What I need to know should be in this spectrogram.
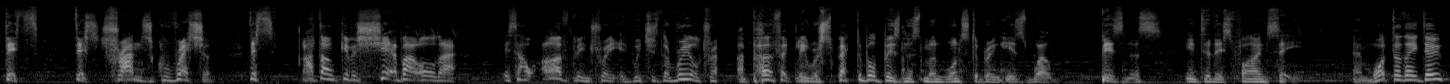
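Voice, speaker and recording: A man's voice: fairly high pitch, animated, moderate pace, vocal fry, sharp tone, heavily acted. A man voicing a pompous, crude merchant in a video game, blustering and indignant. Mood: blustering outrage. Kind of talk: video game character dialogue. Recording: music behind the voice.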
